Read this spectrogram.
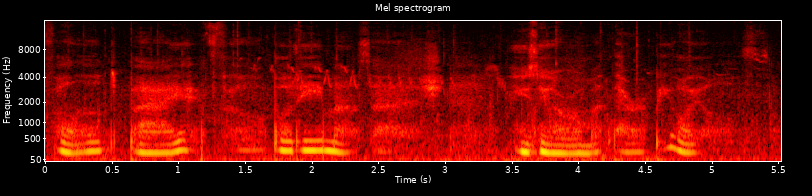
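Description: A young woman from Scotland whispering softly and slowly as a spa masseuse in an ASMR roleplay, close to the mic. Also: medium pitch. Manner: soft slow whisper, soothing and unhurried. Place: indoors, in front of a woodland spa backdrop. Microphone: close ASMR mic, leaning toward camera.

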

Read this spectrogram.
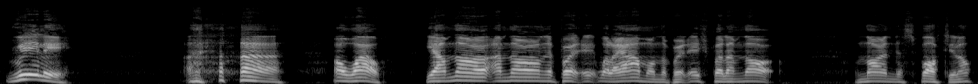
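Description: Bright-voiced man chatting in a car. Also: on the high side, measured pace, long pauses, no room sound. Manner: informal, addressing viewers as guys. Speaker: vlogger and radio operator. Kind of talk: casual vlog chat and radio talk. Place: inside a parked car.

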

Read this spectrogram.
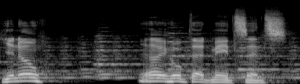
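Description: An easygoing cartoon skeleton played by a man, kindly and casual. He takes his time in a mid-range voice, halting here and there over faint music. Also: medium pitch, lively intonation. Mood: gentle, reassuring. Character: laid-back, kindly skeleton big brother. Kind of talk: comic dub character acting.

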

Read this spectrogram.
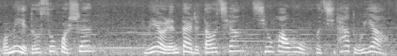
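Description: A woman playing a composed, authoritative judge in a Mandarin radio mystery, speaking in a measured, firm manner. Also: a little high, lively intonation, over music, lightly acted. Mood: calm, commanding.

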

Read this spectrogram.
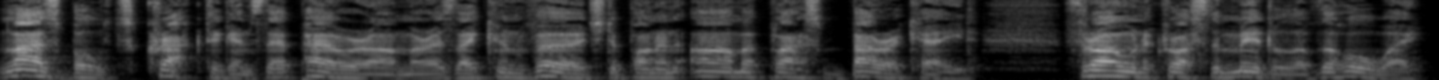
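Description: Male narrator, husky voice, mid-range pitch, dramatic scripted delivery, military sci-fi audiobook. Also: moderate pace, pushed and bright.

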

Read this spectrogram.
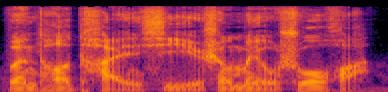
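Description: A man's voice: very deep voice, a little fast, faint music behind. A man reading scripted, dramatic narration as an audiobook narrator.

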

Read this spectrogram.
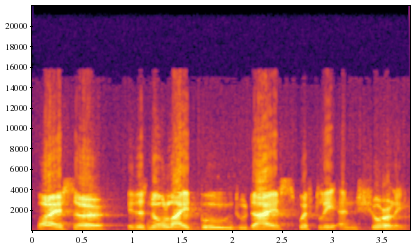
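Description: Man as gallant condemned colonel, animated voice. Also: a little high, normal speed, over loud music, lightly acted, poor audio. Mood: brave, wry. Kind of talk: 1940s radio operetta acting.

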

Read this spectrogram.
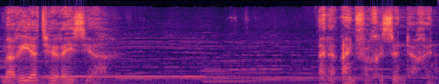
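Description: Slow, solemn ceremonial supplicant. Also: male voice, low-pitched, animated. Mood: solemn, humble. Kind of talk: docudrama re-enactment. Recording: music over the voice.

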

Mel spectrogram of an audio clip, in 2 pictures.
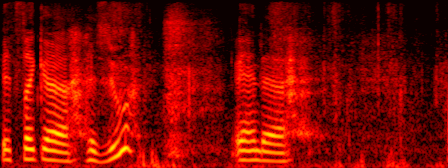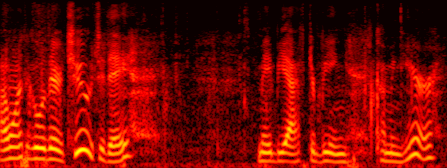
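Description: A middle-aged woman talking casually to her phone while walking a wooded trail, rambling with many restarts and often trailing off into a quiet murmur. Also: lowish voice, expressive, slow, pauses often, a little hiss or hum. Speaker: hiking vlogger. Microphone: phone held at arm's length.

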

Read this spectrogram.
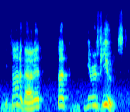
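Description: A man's voice: very high voice, expressive, normal speed, fairly bright tone. A middle-aged man playing a scheming, persuasive manservant in a staged comedy reading over a video call. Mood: reciting. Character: scheming, persuasive manservant advising his lovesick master. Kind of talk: staged reading of a comic play. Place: book-lined room at home. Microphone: computer on a video call. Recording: noisy home video-call audio.

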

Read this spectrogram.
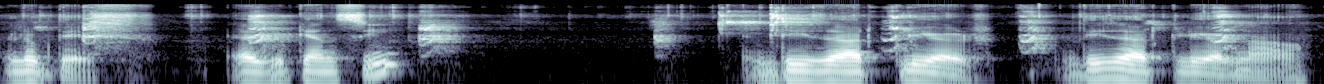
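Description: A man hosting a hands-on electronics repair tutorial, explaining step by step in a halting manner. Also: lowish voice, sing-song. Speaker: host of electronics repair channel. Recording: clearly noisy recording with clicking.

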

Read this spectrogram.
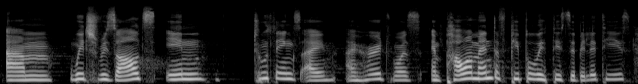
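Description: A woman gives an improvised spoken summary at a conference, speaking in a halting, deliberate way. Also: medium pitch, dry recording. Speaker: session summarizer. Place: conference session, indoors.

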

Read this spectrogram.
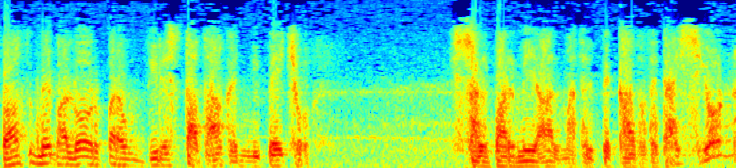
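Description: A man's voice: low voice, very animated, measured pace, slight background noise. An actor playing a grief-stricken young Egyptian man with solemn, theatrical declamation in an old radio drama. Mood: anguished. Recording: dull old radio drama recording with music.

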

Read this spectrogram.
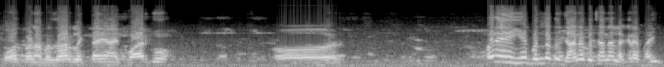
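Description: A man's voice: high voice, lively intonation, slow, pauses often, rough recording. A young man chatting casually as he films himself walking through a crowded outdoor bird market, asking sellers about prices. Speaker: vlogger. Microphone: handheld phone at arm's length.

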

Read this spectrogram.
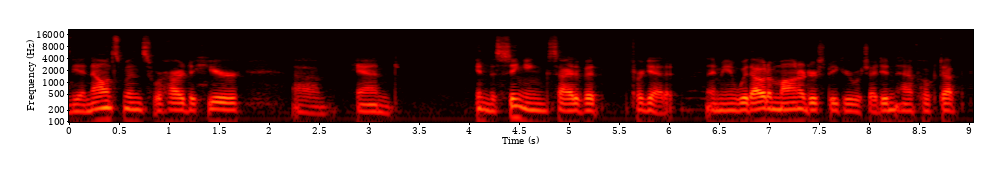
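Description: A man in his thirties giving a casual, conversational gear review as a DJ, in a halting way, recorded indoors at arm's length. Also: low-pitched, gravelly. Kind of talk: casual video review talk. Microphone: phone or camera at arm's length.

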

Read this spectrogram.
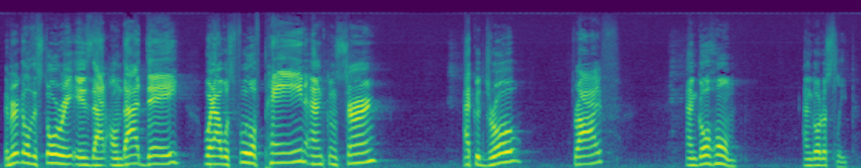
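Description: Animated male pastor, high bright voice. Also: a little slow, long pauses, clean tone. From Colombia. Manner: animated storytelling, acts out voices. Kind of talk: sermon. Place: church stage with wood wall.

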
